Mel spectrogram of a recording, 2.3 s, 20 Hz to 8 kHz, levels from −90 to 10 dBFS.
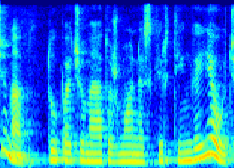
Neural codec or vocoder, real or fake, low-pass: none; real; 7.2 kHz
